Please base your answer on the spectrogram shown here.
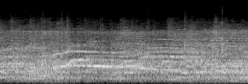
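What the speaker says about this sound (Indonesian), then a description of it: "Yeay, tepuk tangan." A crowd of parents and kindergarten children at a school performance cheers and shouts in a dense, bright wash of voices, loud and continuous for a few seconds.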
